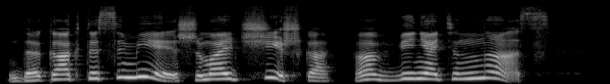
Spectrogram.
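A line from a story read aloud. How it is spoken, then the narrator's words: Theatrical male growl. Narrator (Russian): Прорычал все тот же мужчина настолько наигранно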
